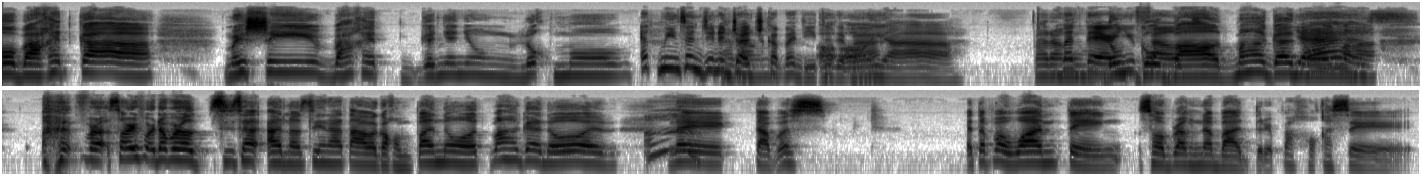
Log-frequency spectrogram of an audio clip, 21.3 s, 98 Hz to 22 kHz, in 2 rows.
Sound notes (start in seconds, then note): 10.9 laughs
